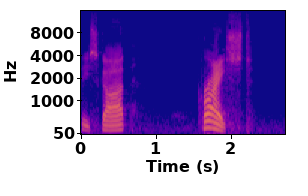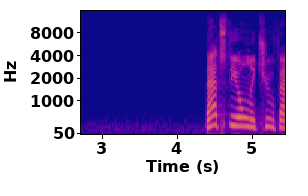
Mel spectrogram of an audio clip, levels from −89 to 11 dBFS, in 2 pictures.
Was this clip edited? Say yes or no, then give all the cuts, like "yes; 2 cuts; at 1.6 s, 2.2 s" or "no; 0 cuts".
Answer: no; 0 cuts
